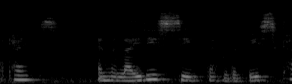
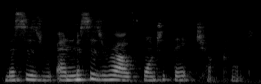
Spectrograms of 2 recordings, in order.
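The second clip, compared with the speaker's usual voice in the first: ordinary delivery, nothing marked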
